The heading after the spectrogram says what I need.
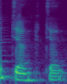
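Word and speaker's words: juncture: यहाँ पे आप समझ लीजिए कि कभी भी TURE अगर एक साथ आता है तो इसको हम चर प्रोनाउंस करते हैं।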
